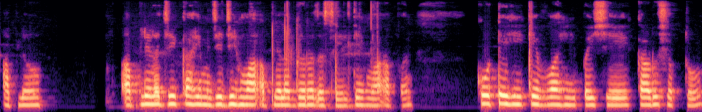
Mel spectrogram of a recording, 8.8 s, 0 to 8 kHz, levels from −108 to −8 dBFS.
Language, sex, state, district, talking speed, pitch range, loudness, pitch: Marathi, female, Maharashtra, Pune, 110 wpm, 190-205 Hz, -16 LUFS, 195 Hz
